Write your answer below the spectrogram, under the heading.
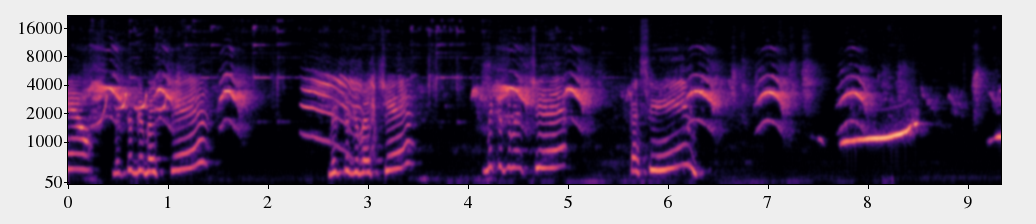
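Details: Indian ringneck parakeet kept as a pet chattering in mimicked words, dense clusters of nasal, wavering syllables in several bursts, ending with a rising whistled note.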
